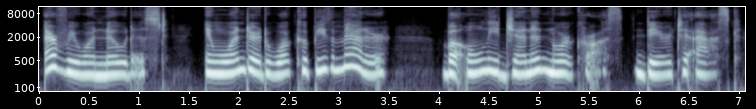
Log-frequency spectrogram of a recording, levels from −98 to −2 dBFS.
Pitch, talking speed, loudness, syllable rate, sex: 245 Hz, 145 wpm, -16 LUFS, 4.9 syllables/s, female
